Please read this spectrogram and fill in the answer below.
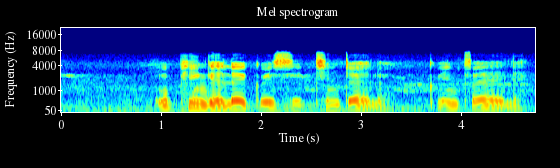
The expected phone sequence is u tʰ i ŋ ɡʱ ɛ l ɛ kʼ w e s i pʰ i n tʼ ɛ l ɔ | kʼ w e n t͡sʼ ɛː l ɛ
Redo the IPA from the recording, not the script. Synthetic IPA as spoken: u pʰ i ŋ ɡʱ ɛ l ɛ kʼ w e s i tʰ i n tʼ ɛ l ɔ | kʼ w i n t͡sʼ ɛː l ɛ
